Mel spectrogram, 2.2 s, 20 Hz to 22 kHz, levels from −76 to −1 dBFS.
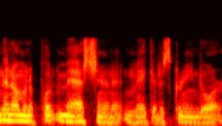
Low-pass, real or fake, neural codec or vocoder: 7.2 kHz; fake; vocoder, 24 kHz, 100 mel bands, Vocos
